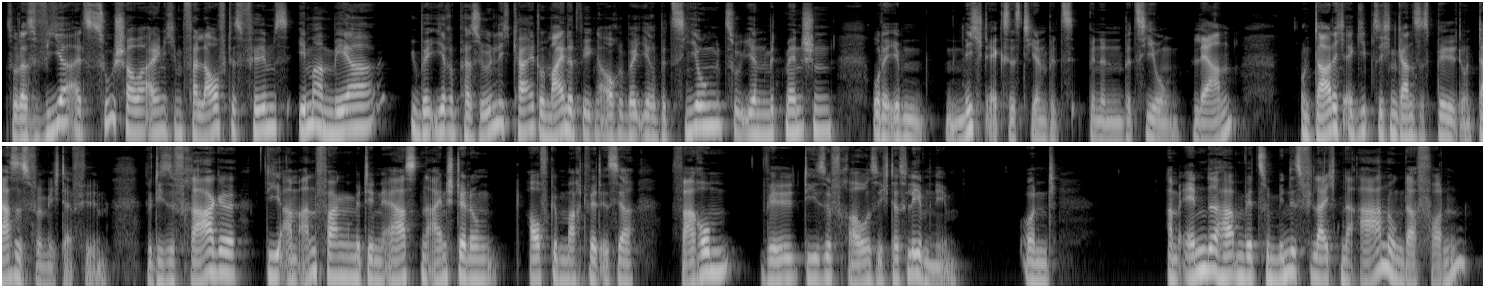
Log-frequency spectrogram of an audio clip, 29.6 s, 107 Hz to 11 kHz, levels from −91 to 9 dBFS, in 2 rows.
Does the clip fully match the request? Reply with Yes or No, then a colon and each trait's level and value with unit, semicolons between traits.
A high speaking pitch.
No: medium, 140 Hz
